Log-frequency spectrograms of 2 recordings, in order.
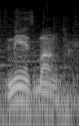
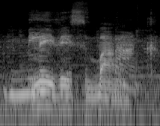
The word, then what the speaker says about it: Mavis Bank: Maize Bank. That's not the correct pronunciation. Yeah, Maize Bank. The correct pronunciation is Mavis Bank.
